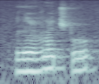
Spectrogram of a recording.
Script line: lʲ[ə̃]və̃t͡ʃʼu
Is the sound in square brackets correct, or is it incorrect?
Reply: correct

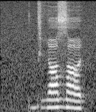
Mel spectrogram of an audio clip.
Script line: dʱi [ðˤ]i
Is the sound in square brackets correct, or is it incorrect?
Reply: incorrect: zˤ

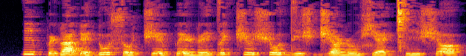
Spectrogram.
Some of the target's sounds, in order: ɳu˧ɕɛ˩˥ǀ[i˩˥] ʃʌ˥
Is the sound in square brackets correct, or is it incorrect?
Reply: incorrect: i˧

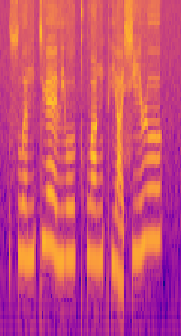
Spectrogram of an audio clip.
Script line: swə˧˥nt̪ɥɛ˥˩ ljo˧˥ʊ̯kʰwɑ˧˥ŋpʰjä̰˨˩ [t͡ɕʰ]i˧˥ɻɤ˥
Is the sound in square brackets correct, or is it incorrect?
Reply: incorrect: ɕ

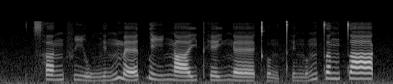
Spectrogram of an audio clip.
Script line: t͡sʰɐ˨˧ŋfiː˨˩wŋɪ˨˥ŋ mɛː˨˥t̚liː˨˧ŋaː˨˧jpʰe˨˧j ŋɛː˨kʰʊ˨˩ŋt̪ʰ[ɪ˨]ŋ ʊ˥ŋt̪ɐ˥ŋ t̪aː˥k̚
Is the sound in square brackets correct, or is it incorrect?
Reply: correct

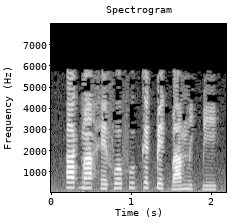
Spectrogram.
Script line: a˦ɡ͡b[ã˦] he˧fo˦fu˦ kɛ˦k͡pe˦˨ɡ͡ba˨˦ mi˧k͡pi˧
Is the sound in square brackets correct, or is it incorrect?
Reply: correct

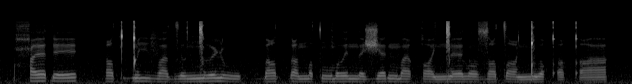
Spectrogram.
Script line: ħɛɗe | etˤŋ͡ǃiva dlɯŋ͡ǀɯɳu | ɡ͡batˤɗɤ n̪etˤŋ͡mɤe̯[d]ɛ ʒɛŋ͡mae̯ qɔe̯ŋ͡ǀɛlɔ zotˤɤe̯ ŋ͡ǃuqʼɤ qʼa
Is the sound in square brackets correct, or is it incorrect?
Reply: incorrect: n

